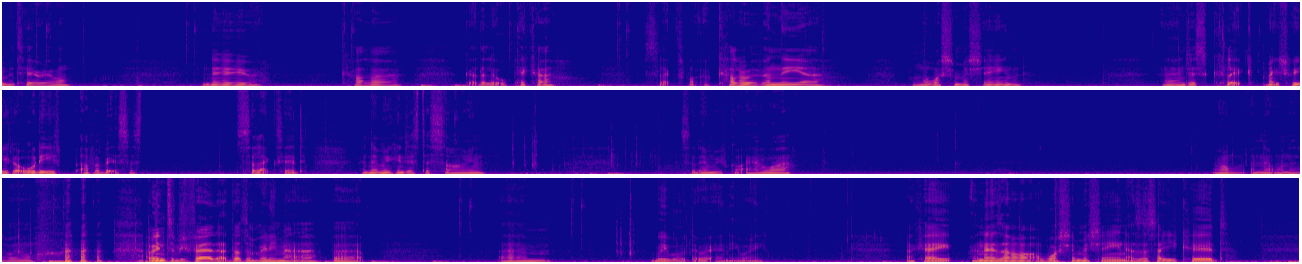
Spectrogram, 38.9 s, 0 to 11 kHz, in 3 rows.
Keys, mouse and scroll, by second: 0.2 click, 1.7 click, 3.3 click, 8.4-10.6 scroll down 1, 12.4 middle click, 13.9 middle click, 17.3 click, 18.1 Tab, 19.0 middle click, 26.1 Tab, 26.4 click, 27.6 shift+click, 30.4 click, 31.6 click, 32.1 Tab, 32.6 middle click, 33.7 scroll down 1, 34.5 middle click, 36.7-37.1 scroll up 3, 37.3 shift+middle click.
